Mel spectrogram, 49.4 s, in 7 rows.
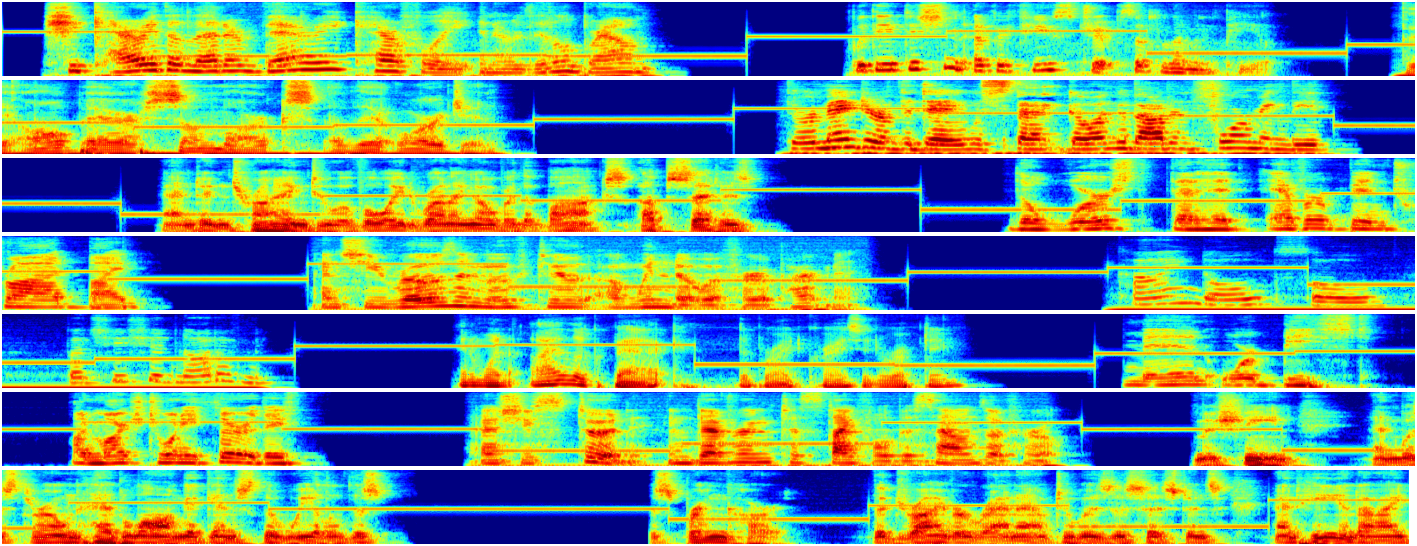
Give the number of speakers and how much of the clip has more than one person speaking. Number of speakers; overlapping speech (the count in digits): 9, no overlap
